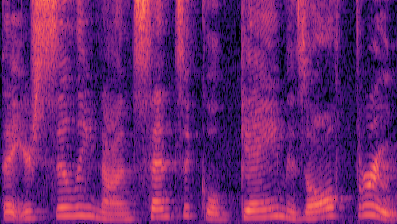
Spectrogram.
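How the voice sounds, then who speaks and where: A woman puts on a character voice, pitched high, with lively intonation. She keeps to a moderate pace. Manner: snappish, curt.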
